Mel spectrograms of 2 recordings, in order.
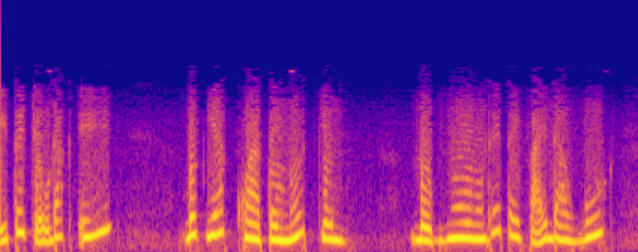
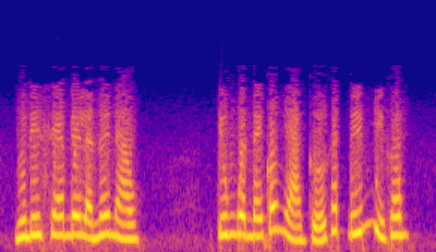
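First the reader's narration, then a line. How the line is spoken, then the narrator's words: Raised voice. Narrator (Vietnamese): Cao giọng nói với Âu Dương Khắc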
